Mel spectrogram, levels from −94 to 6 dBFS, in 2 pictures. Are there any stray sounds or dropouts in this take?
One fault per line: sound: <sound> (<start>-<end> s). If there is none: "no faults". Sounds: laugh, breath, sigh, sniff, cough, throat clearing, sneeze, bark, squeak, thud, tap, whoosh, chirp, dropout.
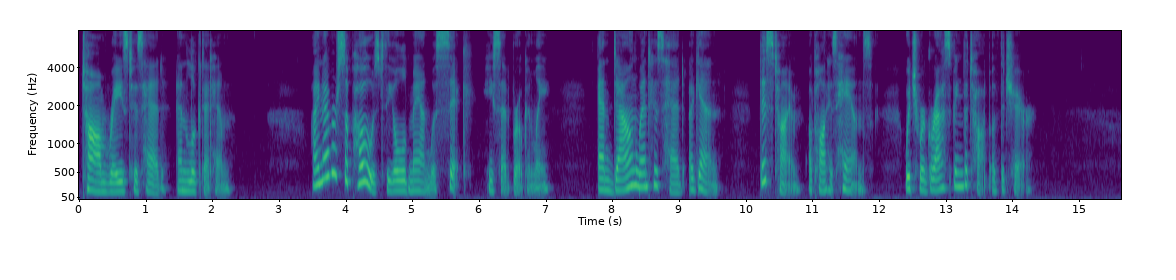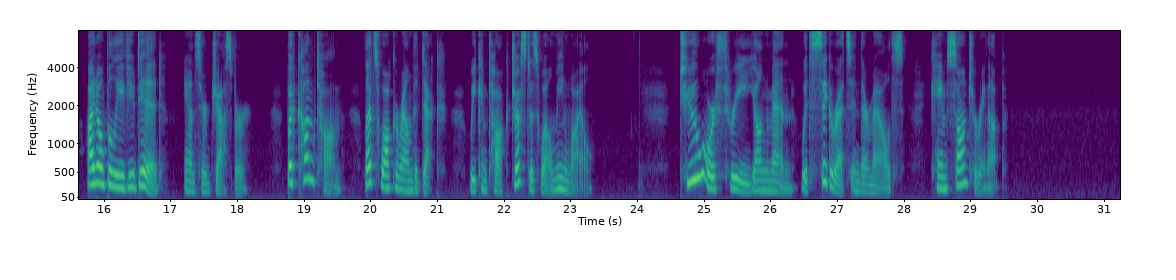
no faults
